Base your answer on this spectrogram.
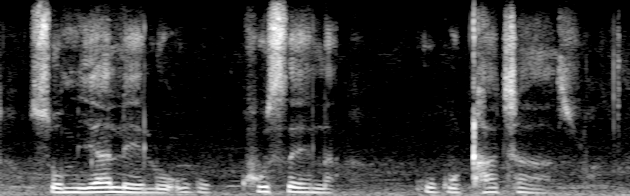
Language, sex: Xhosa, male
